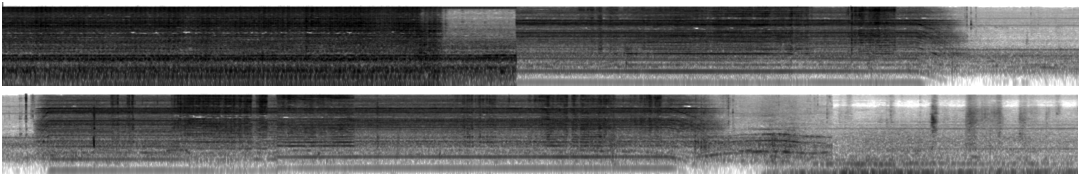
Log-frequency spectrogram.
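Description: Wood lathe spinning a cherry bowl blank while a gouge cuts it, a loud, dense scraping hiss of shavings. About seven seconds in it changes abruptly to a steadier power-tool hum, broken by a two-second pause, and near the end drops to a faint low hum.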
